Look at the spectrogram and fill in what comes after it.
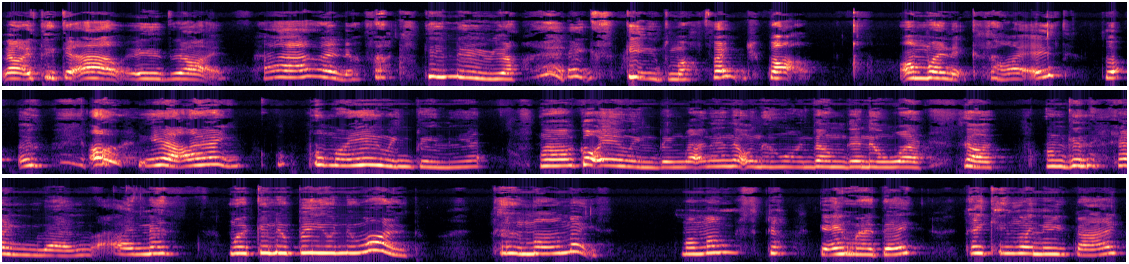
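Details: Young woman with cerebral palsy; dysarthria.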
